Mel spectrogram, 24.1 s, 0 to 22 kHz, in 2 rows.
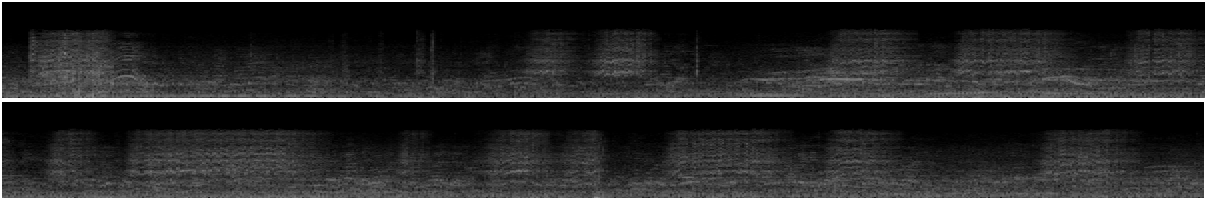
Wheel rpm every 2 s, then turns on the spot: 50, 0, 20, 20, 50, 30, 60, 80, 40, 60, 20, 40.
none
